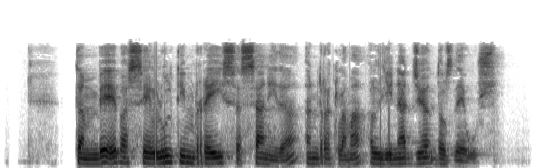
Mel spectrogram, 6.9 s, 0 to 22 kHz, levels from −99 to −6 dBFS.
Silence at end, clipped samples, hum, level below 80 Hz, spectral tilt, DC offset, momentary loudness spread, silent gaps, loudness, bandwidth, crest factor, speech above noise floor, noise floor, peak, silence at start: 0.75 s; under 0.1%; none; -56 dBFS; -4.5 dB/octave; under 0.1%; 8 LU; none; -17 LUFS; 8 kHz; 16 dB; 32 dB; -49 dBFS; -2 dBFS; 0.95 s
